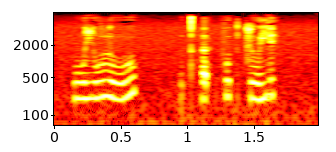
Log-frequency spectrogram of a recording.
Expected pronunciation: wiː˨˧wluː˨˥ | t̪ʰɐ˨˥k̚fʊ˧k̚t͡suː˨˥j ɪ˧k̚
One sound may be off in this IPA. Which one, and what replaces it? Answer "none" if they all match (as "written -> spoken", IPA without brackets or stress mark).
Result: none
